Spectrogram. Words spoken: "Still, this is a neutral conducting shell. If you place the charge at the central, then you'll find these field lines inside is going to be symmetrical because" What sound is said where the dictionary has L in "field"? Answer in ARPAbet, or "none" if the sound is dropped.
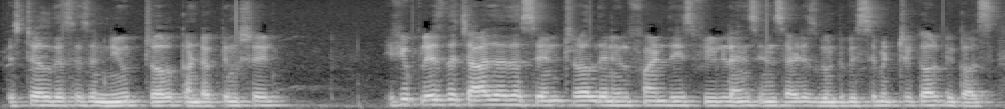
none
